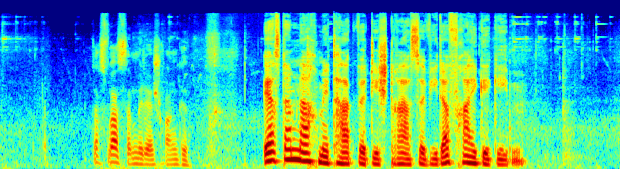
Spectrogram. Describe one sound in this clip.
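A woman speaks calmly to someone nearby outdoors.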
